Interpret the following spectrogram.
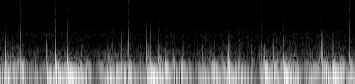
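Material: Synthetic fur.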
